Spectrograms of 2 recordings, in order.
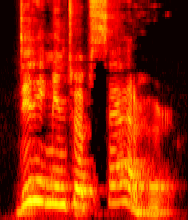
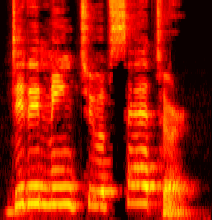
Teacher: we don't pronounce the h after the upset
